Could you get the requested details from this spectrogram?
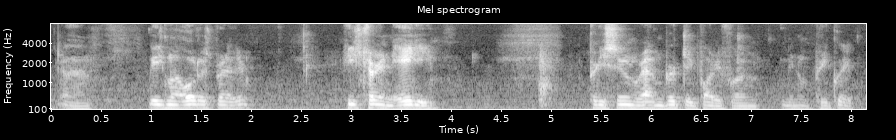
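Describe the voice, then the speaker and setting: An American-accented man with a medium pitch and a dark, mellow, somewhat breathy tone talks at a fairly quick pace with fairly even intonation and long, frequent pauses, in audible room echo. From northern California coast. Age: 70s. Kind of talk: interview, life story. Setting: on-camera interview.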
